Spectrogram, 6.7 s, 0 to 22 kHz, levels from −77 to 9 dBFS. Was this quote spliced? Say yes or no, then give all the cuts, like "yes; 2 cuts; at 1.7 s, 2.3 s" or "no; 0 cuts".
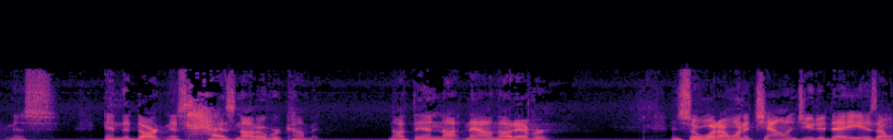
no; 0 cuts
